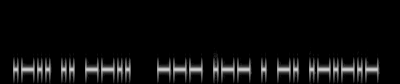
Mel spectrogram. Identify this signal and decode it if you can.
Morse code, heard as a keyed tone, about 32 wpm, 700 Hz. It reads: LIZ OWEN.
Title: Pangram Challenge v2 - 30wpm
